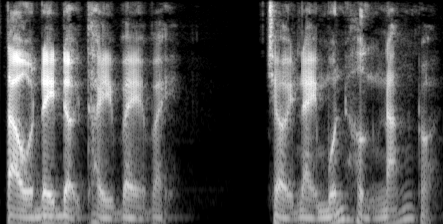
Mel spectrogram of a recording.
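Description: A jumpy, curious young man in an audiobook ghost story, as a male narrator plays him. He mutters to himself in a deep, low voice and bursts into shouts. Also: animated, fast. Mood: weary.

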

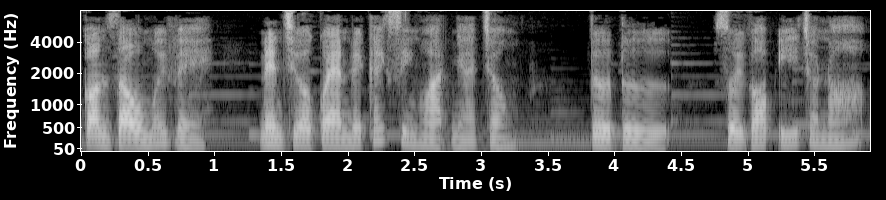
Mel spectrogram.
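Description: A frail elderly father played by a woman narrator in an audio story. He speaks low and calm. His tone stays mild and gentle. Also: moderate pace, soft background music, lightly acted.

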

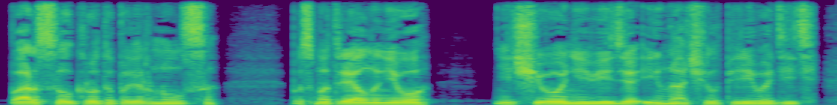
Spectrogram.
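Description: A man narrating a novel as an audiobook in a measured, dramatic reading. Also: low-pitched, flat delivery, a little mellow, dry recording, clean studio sound.

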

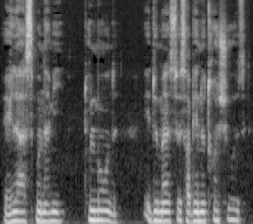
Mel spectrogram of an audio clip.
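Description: A man's voice: mid-range voice, little pitch movement, moderate pace, mellow, breathy edge, voice pushed up, close to an everyday voice. A man voicing Diane, proud anguished young noblewoman. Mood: sorrowful.

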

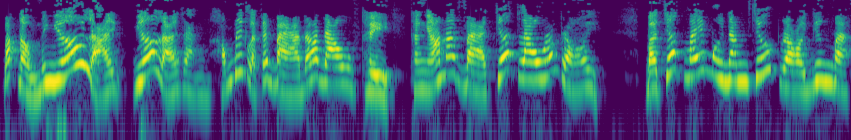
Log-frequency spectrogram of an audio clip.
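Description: Woman host, Southern Vietnamese accent, high voice; chatty ghost-story teller who talks straight to her listeners. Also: very animated, brisk. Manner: chatty, keeps addressing listeners directly. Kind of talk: casual ghost-story telling.

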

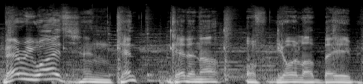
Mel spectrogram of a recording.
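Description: Lively-voiced man hosting local radio. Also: mid-range voice, unhurried. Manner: hesitant, many fillers, lively intonation. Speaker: radio host. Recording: radio studio with music underneath.

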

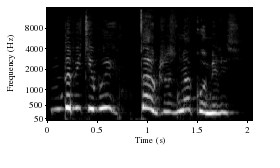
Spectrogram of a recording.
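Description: A cheeky, coquettish female stray dog, chattering fast and sweetly. The voice sits very high and bounces with lively pitch. Its tone stays soft and mellow. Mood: coquettish teasing. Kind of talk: audiobook character voice.

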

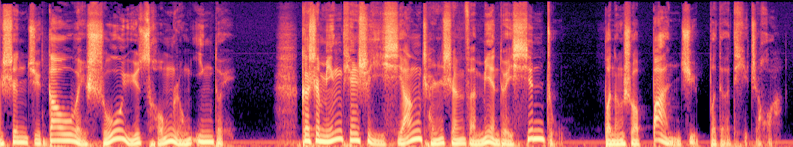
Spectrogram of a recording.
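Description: A man reading a historical novel aloud for radio in a slow, measured storytelling voice. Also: mid-range voice, darkish tone, no echo. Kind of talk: scripted narration of a historical novel. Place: radio studio.

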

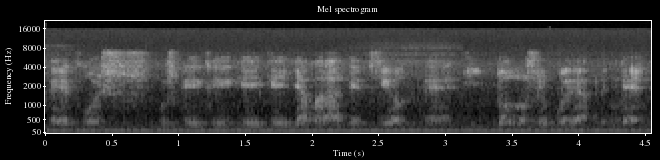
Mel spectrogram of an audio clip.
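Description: A middle-aged man, a sailing instructor, answering interview questions in a halting way, full of fillers and tag questions. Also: low-pitched. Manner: halting, many fillers and repeated "¿eh?". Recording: distant noisy remote line.

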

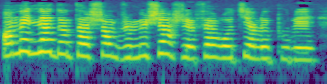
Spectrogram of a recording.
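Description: A woman reading the part of an eager, cheerful young Quaker woman in a raised, brighter voice. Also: high voice, moderate pace, natural voice. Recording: muffled lo-fi audio.

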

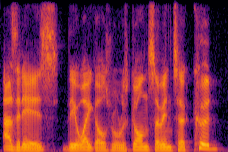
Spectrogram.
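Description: Presenting the sports results on breakfast radio, a man from the UK keeps things brisk with a slightly wry edge. Recorded close on a studio mic, his medium-pitched, somewhat bright voice is dry, with no room sound.

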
